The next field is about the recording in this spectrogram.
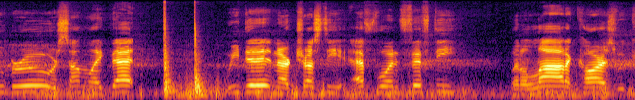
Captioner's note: hood slaps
